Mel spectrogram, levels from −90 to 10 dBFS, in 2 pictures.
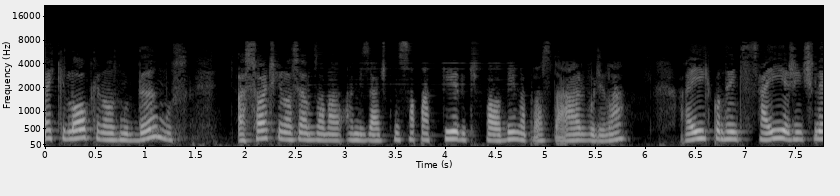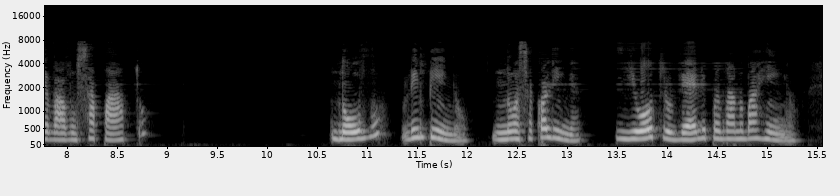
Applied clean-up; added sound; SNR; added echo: neural mask model DeepFilterNet 3.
